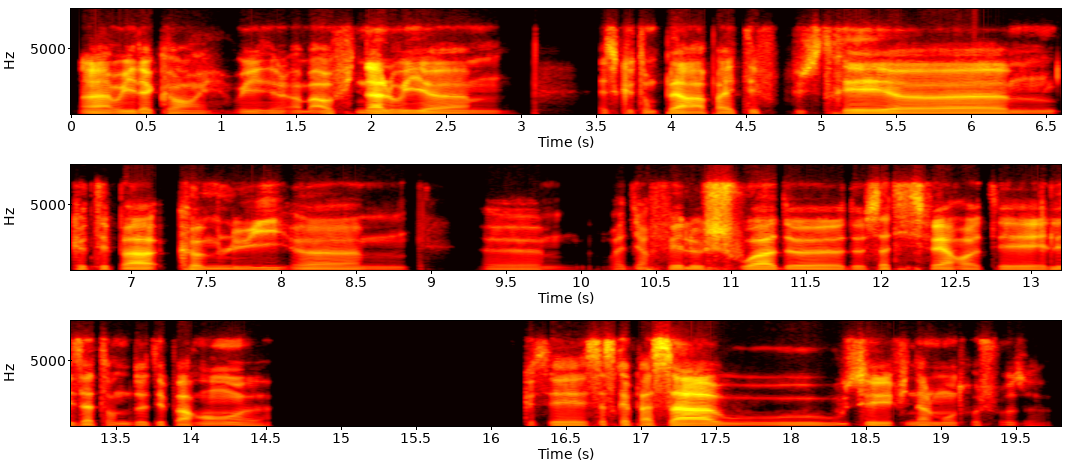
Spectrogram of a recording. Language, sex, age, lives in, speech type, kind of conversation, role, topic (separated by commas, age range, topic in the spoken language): French, male, 30-34, France, conversation, podcast, host, Quelles attentes familiales pèsent sur les études, et comment les vivre au quotidien ?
